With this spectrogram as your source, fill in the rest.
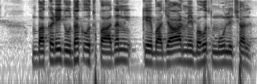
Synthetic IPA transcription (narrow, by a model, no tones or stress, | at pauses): bəkɽid̪uːd̪ʱəkʊt̪paːd̪ənkebaːd͡ʒaːɽmẽbəɦʊt̪muːlt͡ʃʰəl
